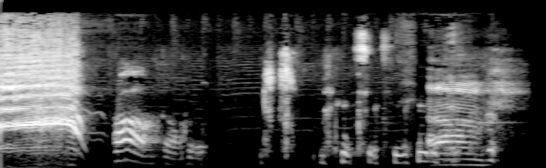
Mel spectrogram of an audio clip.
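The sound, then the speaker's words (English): A loud, sustained, strained scream from a played clip of the cartoon villain Zamasu bursts out, followed by agitated shouting and another drawn-out cry at the end, sounding like a dramatic voice-acted yell. “But here's a big fat L of the week, and that is the Sonic movie trailer dropped, and all I'm gonna say is play that Zamasu scream clip that I got you.”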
